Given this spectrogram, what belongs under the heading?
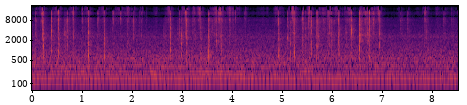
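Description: Tarot cards are shuffled and drawn in a continuous quiet riffle of fast papery flicks, close and soft, over a faint steady hum, with no talking.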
